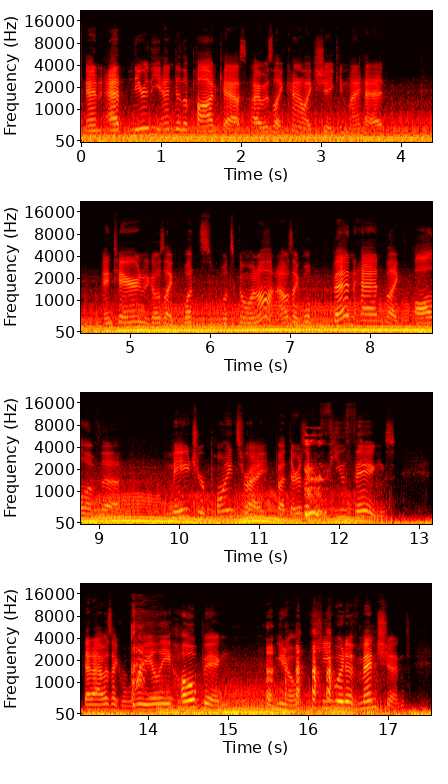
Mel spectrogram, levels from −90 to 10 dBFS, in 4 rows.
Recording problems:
low rumble; loud; throughout; 8 dB below the speech

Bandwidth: 16 kHz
